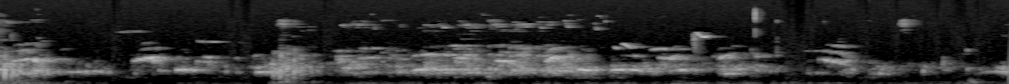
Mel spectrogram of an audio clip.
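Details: Speckled mousebirds at a feeder in a suburban garden in Pretoria, South Africa; soft, busy twittering and chattering at mid pitch, almost continuous with brief pauses, with a few higher sharp chirps scattered through.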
